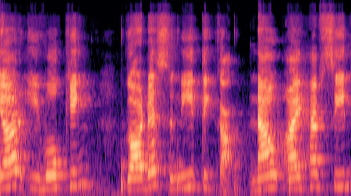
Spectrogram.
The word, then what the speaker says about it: Nitika: नितिका her name is नीतिका। Okay वो नी थोड़ा लंबा है। तो जब उनका मंत्र हम बोलते हैं हमें वो लंबा नीतिका बोलना है। मतलब नीतिका ऐसे बोलना है। यह है करेक्ट प्रोनाउंसिएशन।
